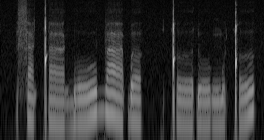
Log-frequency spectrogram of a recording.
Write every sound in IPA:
saǃaːɡ͡boː baːɓʌ | ǃɤːɗoːŋ͡moǃɤ

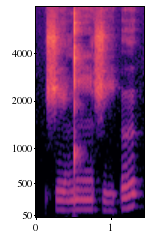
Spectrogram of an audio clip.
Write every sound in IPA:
ʃɪːŋ͡ǃĩːʃi ʔʊ

